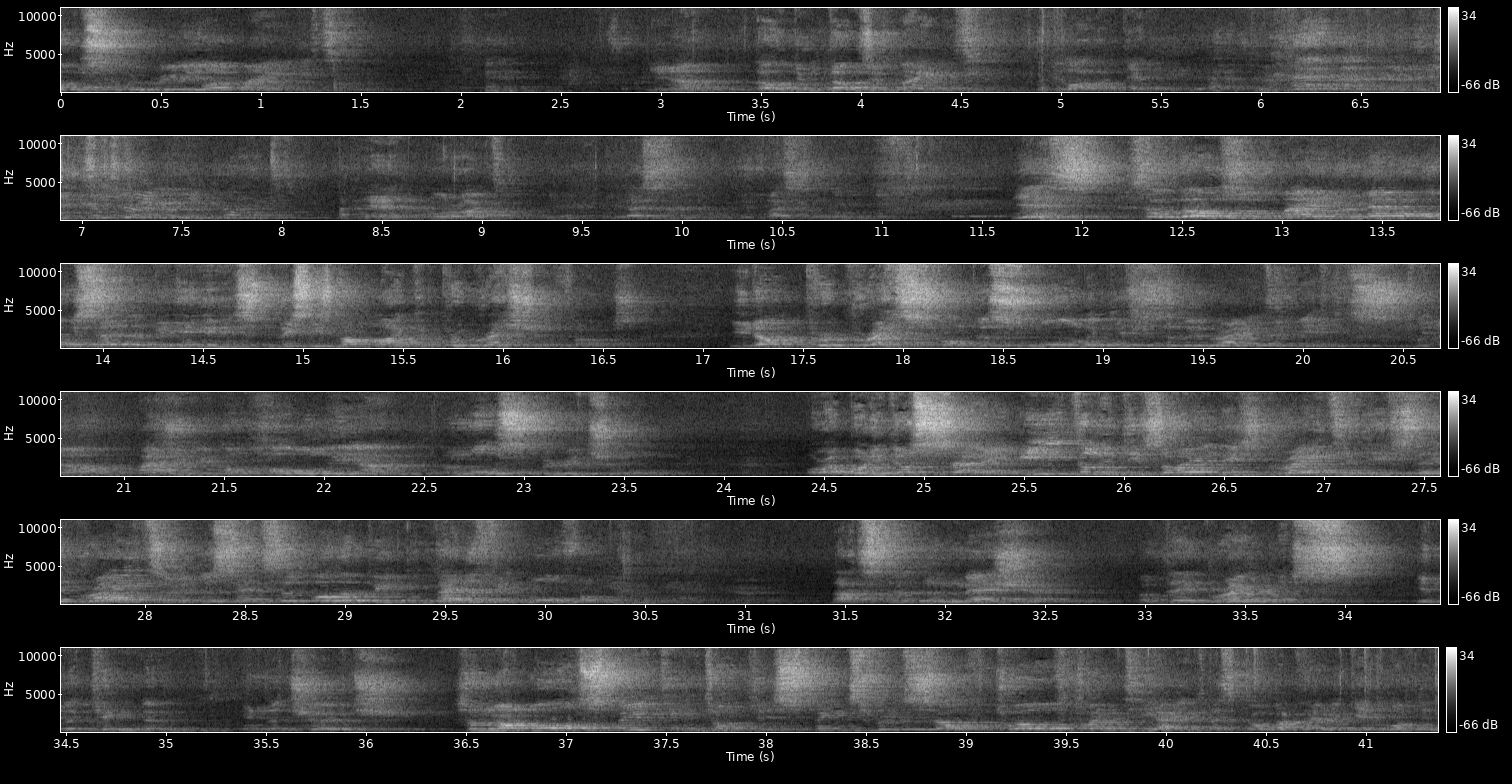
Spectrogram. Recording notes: KCC's morning service. Please note that this is a live recording and at times the audio may not be the best due to external circumstances.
